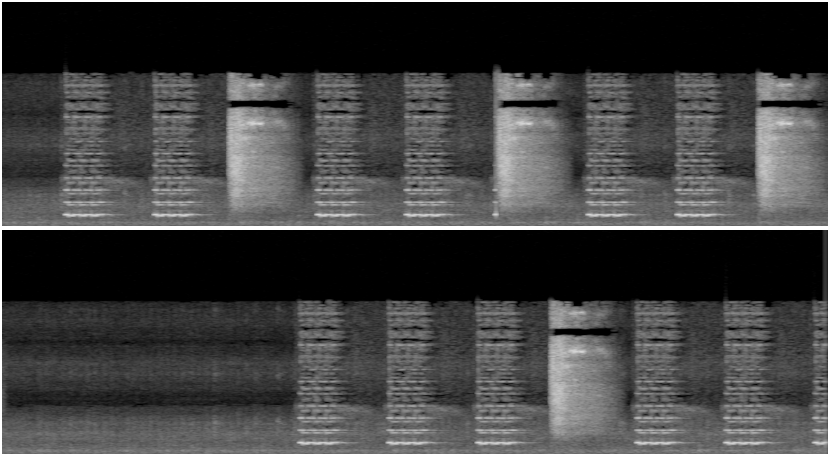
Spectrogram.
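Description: Short, high electronic beeps like a ringtone, about one a second in runs, broken by a few sharp whooshes, over a steady low rumble of toy truck wheels rolling on concrete.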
